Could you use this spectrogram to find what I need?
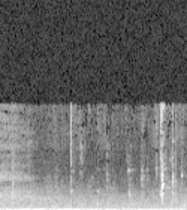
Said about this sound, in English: You know, as I drink my blue glass water that I've been singing to, no idea if that does anything, but what if it doesn't? What if it does?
